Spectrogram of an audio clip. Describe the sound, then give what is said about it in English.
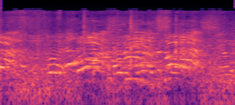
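A large, boisterous crowd chants together, dozens of voices blending into a loud, steady roar that carries without a break through the whole stretch. “We're, we're keeping a, a respectful distance, um, but a loud and very boisterous crowd. You'll start hearing them uh, start up here.”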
